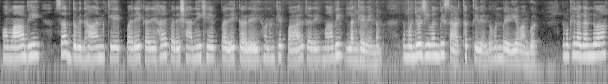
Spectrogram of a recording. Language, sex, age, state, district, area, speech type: Sindhi, female, 30-45, Gujarat, Surat, urban, spontaneous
